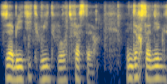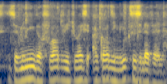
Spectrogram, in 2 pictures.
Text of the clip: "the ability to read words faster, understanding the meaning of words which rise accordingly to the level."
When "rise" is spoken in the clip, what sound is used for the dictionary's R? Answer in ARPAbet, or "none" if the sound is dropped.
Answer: W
